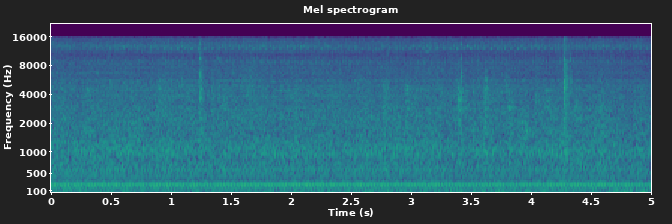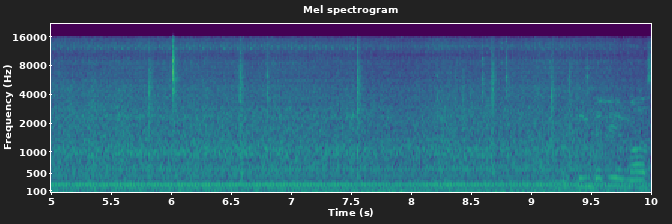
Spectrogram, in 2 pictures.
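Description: Go-kart engine idling steadily at one unchanging pitch, with a few light ticks over it. A man's voice starts near the end.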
